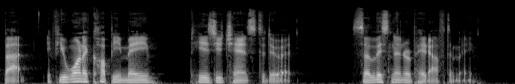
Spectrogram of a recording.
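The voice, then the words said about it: Australian accent. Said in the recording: “mimic my accent perfectly if you're after an Australian accent”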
